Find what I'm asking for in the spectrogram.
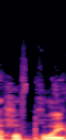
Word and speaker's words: Hofbräu: and in the very last version of proofs, I saw one mistake, and it was Hofbräu. And it was a Hofbräu house in Berlin it was referring to and it was spelled wrong, and I corrected.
